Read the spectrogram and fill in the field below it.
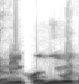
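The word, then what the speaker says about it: Aniwaniwa: Yeah, Aniwa Tate Jones. Niwa. You just say Niwa twice.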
